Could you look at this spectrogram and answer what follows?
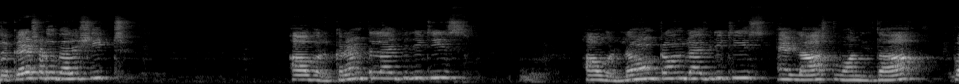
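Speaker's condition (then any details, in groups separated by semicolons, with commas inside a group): No condition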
